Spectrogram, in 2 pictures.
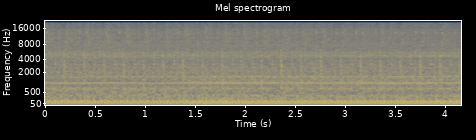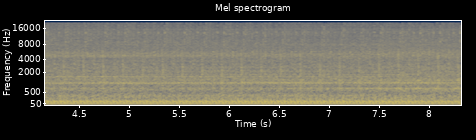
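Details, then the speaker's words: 2010 Mercedes-Benz C300 4MATIC petrol engine at idle: steady fast knocking and ticking, both rising with revs, the knock seeming to come from the bottom passenger side of the engine; cause unknown. "The knocking sound sounds like it's coming more from the bottom passenger side of the engine. Not sure exactly what's going on. Both sounds rev with the engine."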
